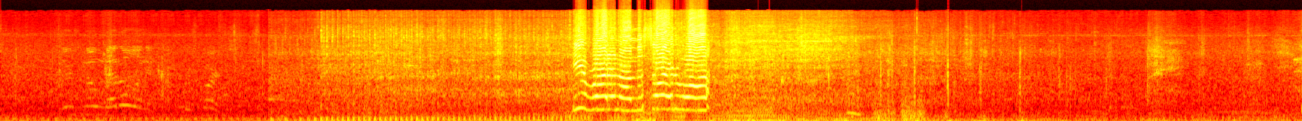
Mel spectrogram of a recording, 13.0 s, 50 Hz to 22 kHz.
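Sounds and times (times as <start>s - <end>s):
quad bike engine running: 2.7s - 9.2s.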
